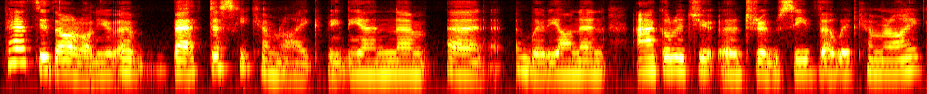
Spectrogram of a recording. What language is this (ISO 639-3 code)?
cym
